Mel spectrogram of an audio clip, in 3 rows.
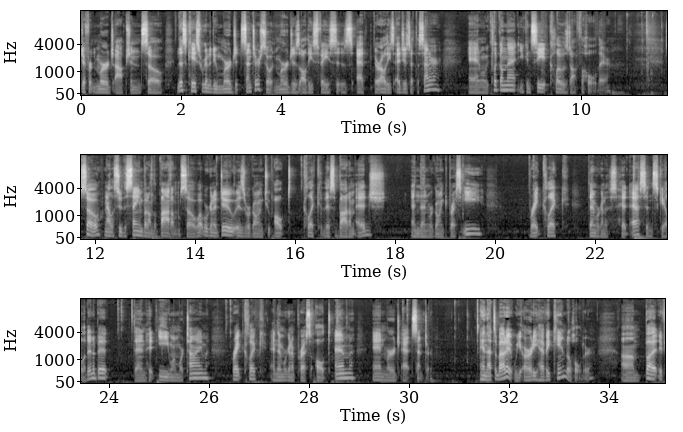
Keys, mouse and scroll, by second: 10.8 middle click, 11.3 middle click, 11.7-12.3 scroll down 1, 12.3 middle click, 12.3 scroll down 4, 13.2 shift+middle click, 13.6-14.8 scroll up 3, 14.3 middle click, 16.0 alt+click, 19.1 e, 22.7 s, 24.8 e, 28.3 alt+m, 30.3-31.5 scroll down 6, 30.8 middle click, 31.5 middle click.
